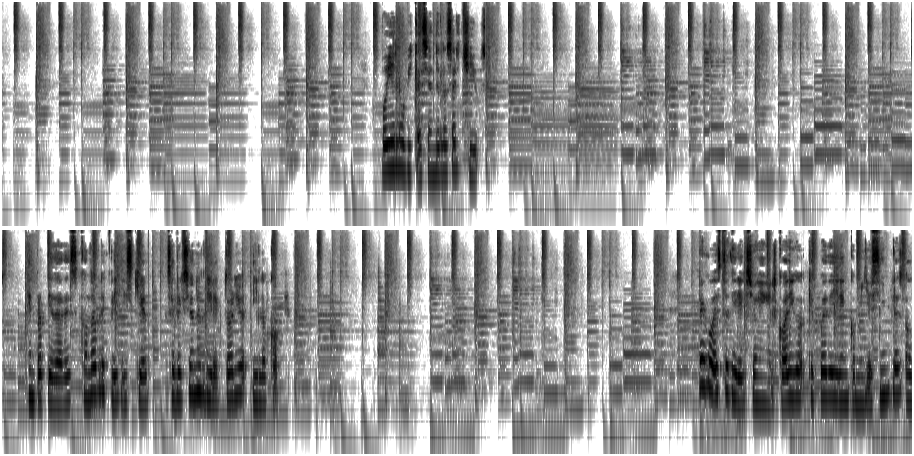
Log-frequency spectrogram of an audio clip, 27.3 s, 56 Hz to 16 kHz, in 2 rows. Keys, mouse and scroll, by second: 1.2 space, 5.2 click, 7.4 click, 8.9 click, 11.2 click, 12.4 click, 12.5 right click, 14.2 click, 15.5 click, 16.9 click, 18.2 right click, 19.9 click, 21.5 click, 23.2 click, 24.5 click, 24.9 middle click, 24.9 right click, 26.9 click.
